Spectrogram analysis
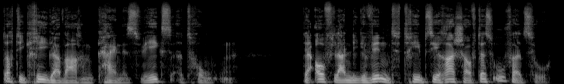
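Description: A man narrating a children's audiobook in a lively, expressive reading. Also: low-pitched, normal speed, husky, dry recording, clean studio sound.

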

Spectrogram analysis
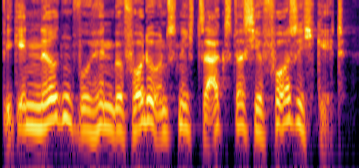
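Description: A man voicing a tired, protective young mother in an audiobook, speaking flat and worn. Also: a bass voice, brisk, slightly rough, exaggerated voice. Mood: alarmed. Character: weary poor young mother, guarded and protective. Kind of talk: audiobook character voice.

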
